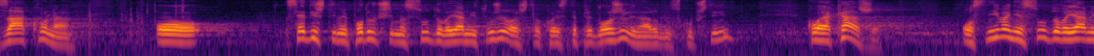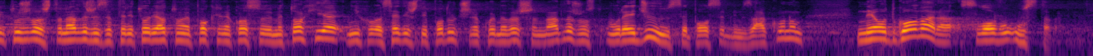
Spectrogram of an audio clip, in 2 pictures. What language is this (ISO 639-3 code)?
srp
